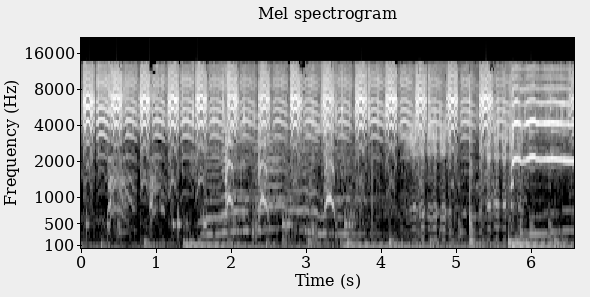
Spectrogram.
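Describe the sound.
People imitate a wild sheep and a wild donkey with many squeaky, high bleats and squealing brays in overlapping voices over a steady low droning background.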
